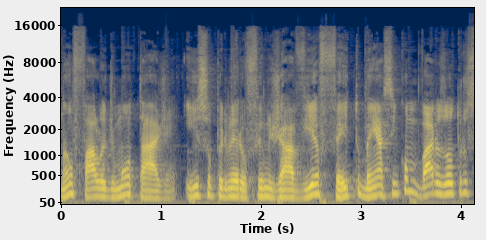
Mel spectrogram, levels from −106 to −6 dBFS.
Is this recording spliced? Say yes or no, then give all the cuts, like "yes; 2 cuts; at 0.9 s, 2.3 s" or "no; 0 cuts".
yes; 1 cut; at 2.9 s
